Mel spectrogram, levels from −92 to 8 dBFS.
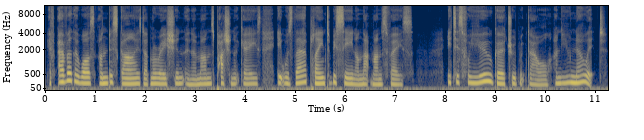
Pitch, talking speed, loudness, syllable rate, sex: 185 Hz, 170 wpm, -19 LUFS, 4.8 syllables/s, female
